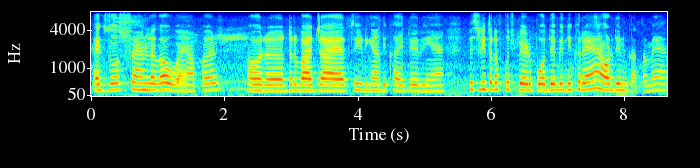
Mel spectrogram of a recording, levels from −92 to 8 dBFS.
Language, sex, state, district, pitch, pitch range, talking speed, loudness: Hindi, female, Haryana, Jhajjar, 225 Hz, 210-235 Hz, 200 wpm, -18 LUFS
